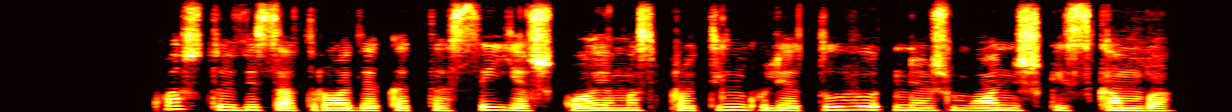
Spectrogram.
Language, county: Lithuanian, Utena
